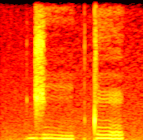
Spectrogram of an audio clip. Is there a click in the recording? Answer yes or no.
no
